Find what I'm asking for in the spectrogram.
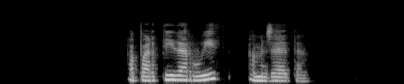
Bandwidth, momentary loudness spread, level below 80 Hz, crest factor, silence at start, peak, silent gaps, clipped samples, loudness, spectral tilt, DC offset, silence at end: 7.4 kHz; 11 LU; -60 dBFS; 20 dB; 1.3 s; -2 dBFS; 2.39-2.48 s; under 0.1%; -19 LUFS; -6.5 dB/octave; under 0.1%; 0.95 s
